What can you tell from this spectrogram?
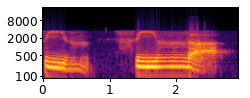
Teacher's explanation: bring you heretoo，to 我们会浊化，然后弱读，所以就变成 here 的 here 的，这个的就是代表 to 的发音。 here to seethe， see the 没有变化，可是也尽量要连读连贯， see 的这个 e 会持续到 z，你可以试着就是发 seez，把它说得像一个词一样 seez， seethe，不要把它分段咬得很清楚的说 see the see the see the seethe，这样连发 seethe，那后面我们就有 Bapstein， Bap 结尾的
